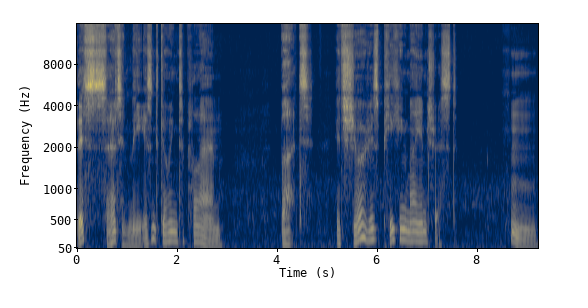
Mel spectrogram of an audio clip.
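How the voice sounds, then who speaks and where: Using a put-on character voice at a low-to-middle pitch, the speaker goes at a very slow pace with very wide pitch swings and long, frequent pauses. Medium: audio drama. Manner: sly, relishing.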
